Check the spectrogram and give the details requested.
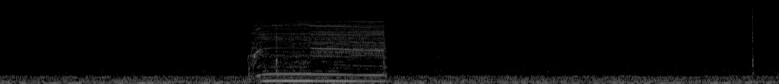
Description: brief video showing basic operation of the B.Braun Infusomat Space IV pump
